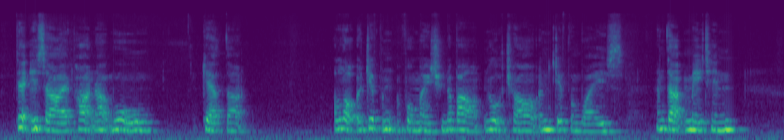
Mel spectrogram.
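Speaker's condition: Profound deafness

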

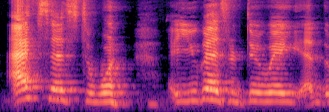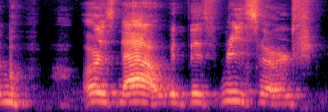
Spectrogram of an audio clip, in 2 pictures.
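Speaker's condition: Cerebral palsy; ride-sharing like Uber an obstacle

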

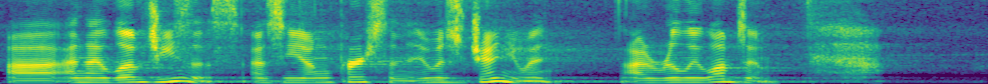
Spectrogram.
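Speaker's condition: Cleft palate; congenital

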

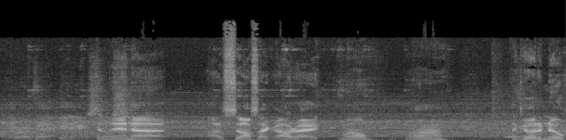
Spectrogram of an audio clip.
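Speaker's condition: No condition

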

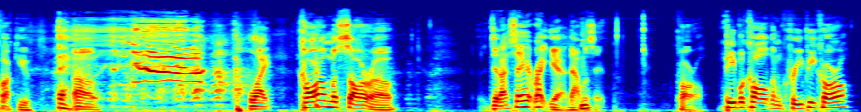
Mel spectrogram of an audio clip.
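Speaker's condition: Cleft lip and palate

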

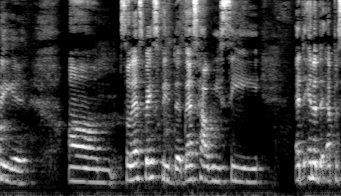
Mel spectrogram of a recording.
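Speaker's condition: No condition

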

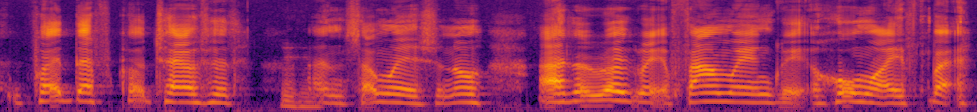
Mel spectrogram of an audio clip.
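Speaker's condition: Cerebral palsy; from birth; affects verbal speech

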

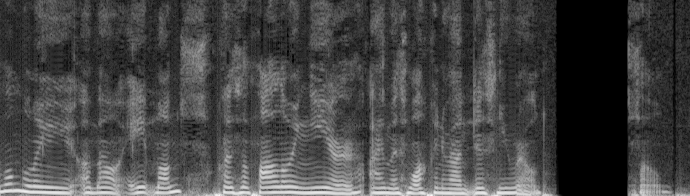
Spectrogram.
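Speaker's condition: Cleft palate; congenital

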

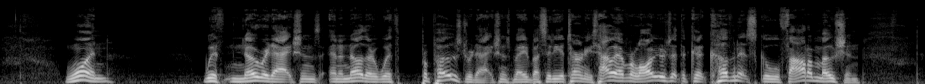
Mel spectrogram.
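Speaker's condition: No condition

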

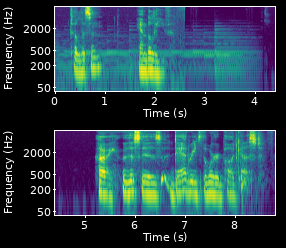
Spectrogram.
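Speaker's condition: No condition

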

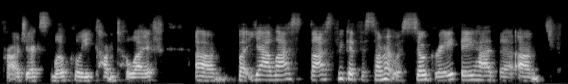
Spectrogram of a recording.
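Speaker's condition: No condition

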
